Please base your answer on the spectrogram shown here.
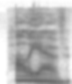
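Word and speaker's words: Poilievre: Kelly my two Canadian producers how do he pronounce his last name again no one's PV Pierre PV you guys remember him he's one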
